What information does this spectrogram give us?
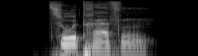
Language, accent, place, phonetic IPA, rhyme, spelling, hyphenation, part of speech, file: German, Germany, Berlin, [ˈt͡suːˌtʁɛfn̩], -ɛfn̩, zutreffen, zu‧tref‧fen, verb, De-zutreffen.ogg
- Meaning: to apply to, be applicable to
